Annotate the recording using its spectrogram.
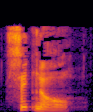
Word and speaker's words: signal: Tương tự, resign, R-E-S-I-G-N, nghĩa là từ chức. Danh từ, resignation. Những chữ tương tự sau đây có âm G phát âm. Signal là dấu hiệu.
